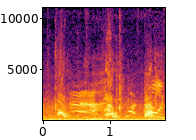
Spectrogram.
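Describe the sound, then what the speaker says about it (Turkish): A dog in the video game Far Cry 3 gives a series of yips and whining barks that rise and fall in pitch, fairly close, over a low background hum. "Köpek bana geliyor yalnız sesi dikkat."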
